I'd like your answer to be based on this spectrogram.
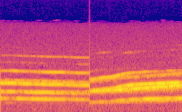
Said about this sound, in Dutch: het drong al gauw op mij door dat het alleen maar een wolf kon zijn die reageerde op mijn huil.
